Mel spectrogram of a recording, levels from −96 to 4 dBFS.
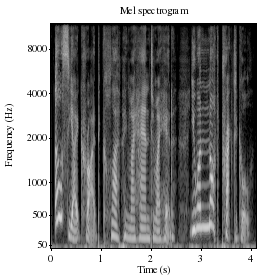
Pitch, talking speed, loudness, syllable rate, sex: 205 Hz, 190 wpm, -22 LUFS, 5.0 syllables/s, female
